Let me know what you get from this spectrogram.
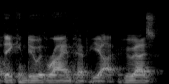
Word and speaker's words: Pepiot: You might want to say Ryan Pepiot, but it's Ryan Pepiot. That is how you say it.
